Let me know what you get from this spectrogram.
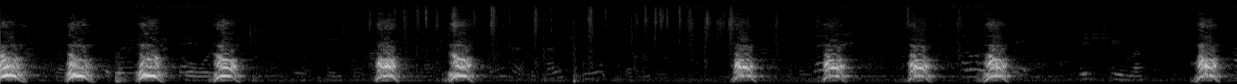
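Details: A household Basset Hound barks at chicken thighs off the grill in quick runs of short, throaty woofs, several per burst with brief pauses between groups, and soft whimpers in the gaps.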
